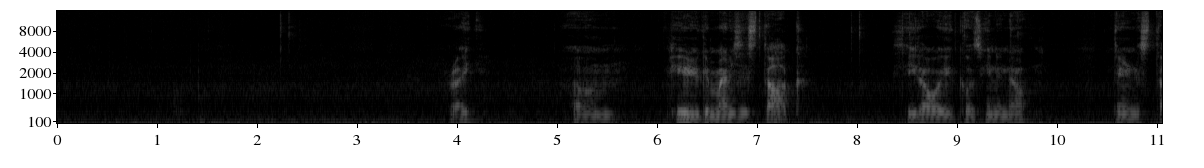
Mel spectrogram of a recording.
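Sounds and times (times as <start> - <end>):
faint low hum: 0.0 - 11.0
computer mouse click: 2.2 - 2.5, 7.9 - 8.2.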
